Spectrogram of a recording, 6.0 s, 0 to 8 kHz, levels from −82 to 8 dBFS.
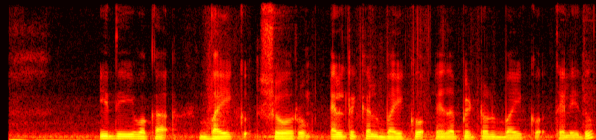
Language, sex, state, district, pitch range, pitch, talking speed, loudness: Telugu, male, Andhra Pradesh, Manyam, 100-115 Hz, 105 Hz, 100 wpm, -19 LUFS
